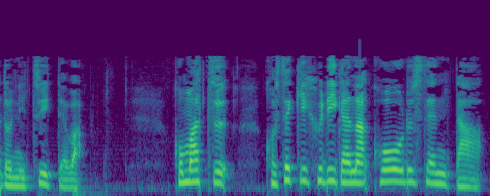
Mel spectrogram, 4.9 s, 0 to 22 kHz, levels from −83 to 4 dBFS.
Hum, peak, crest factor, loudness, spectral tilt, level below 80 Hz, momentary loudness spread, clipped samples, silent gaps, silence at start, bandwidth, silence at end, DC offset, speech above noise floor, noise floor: none; 0 dBFS; 18 dB; -18 LUFS; -5 dB/octave; -52 dBFS; 9 LU; under 0.1%; none; 0 s; 8 kHz; 0.1 s; under 0.1%; 33 dB; -51 dBFS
